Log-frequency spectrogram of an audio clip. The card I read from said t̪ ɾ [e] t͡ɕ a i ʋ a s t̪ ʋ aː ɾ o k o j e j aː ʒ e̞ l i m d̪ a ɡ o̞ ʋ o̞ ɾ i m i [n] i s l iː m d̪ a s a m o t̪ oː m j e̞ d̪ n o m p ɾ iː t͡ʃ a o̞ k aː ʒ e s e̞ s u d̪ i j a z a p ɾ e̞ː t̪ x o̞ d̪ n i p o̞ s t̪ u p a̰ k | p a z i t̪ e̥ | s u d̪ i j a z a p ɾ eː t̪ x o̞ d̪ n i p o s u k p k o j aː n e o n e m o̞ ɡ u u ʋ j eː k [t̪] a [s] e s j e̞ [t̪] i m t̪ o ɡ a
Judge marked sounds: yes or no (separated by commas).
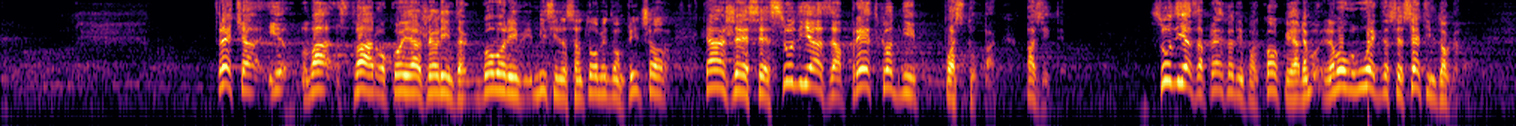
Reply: yes, no, no, yes, yes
